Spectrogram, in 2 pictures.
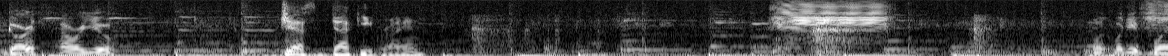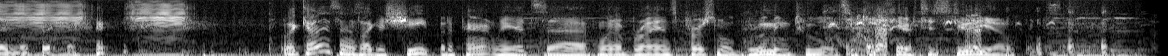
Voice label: scottish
